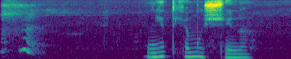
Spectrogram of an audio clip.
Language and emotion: Russian, neutral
